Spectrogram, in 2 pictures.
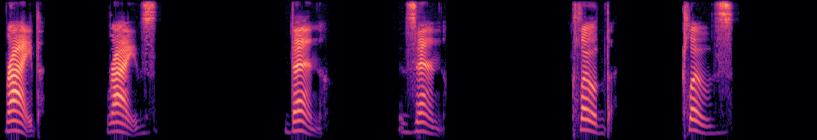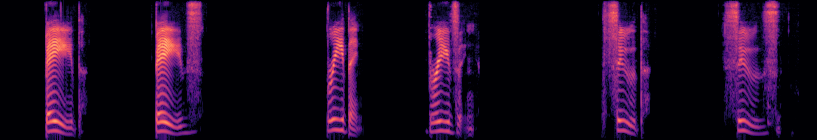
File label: compare eth z words, English phonetics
